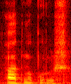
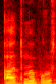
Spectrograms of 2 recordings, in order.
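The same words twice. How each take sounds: First: आत्मपुरुष with short vowel after m; corrected form. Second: आत्मा पुरुष with long aa after m; wrong form. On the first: Teacher corrects students, आत्मपुरुष as one word. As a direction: run aatma short into purush in आत्मपुरुष. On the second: Teacher shows the error, आत्मा with long ending. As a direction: lengthen the end of आत्मा. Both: Shown as a demonstration. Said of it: "नहीं".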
